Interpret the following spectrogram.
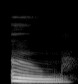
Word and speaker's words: Om: Consider the syllable Om. Spoken correctly, it is not just a single sound, but three: Ah, Oo, blending seamlessly. The Ah vibrates in the chest, the Oo moves upward through the throat, and the hums in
